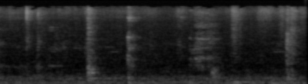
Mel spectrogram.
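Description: Light clicks and knocks at irregular intervals, about half a dozen in two seconds, as things are moved about inside an open refrigerator, over a low steady hum.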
